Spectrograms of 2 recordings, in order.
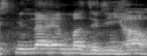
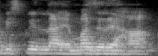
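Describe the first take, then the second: First: The vowel after the r sounds like i. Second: The vowel after the r sounds like e. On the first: It follows the regular Arabic word form. The speaker calls it wrong. "Arabic শব্দ অনুযায়ী বিসমিল্লাহে মাজরিহা হবে" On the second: It follows the original prophetic recitation. The speaker calls it right. "একটা দোয়া আমরা বলি না"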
